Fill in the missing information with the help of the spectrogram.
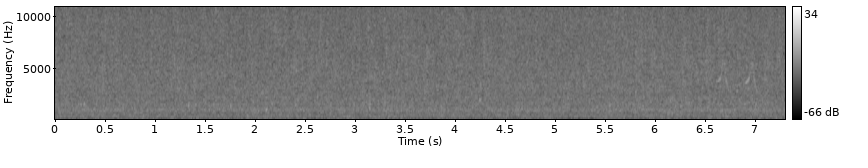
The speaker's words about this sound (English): Imagine corrupting this beautiful little river for whatever reason.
